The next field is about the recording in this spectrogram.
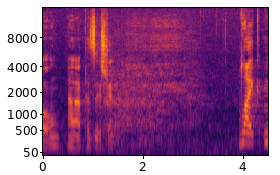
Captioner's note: students laughing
